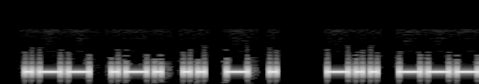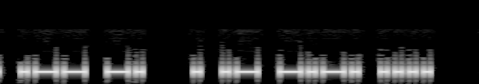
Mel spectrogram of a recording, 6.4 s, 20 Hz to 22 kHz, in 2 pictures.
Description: Morse code, heard as a keyed tone, about 25 wpm, 600 Hz. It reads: WRITE DOWN EACH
